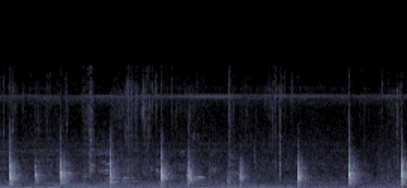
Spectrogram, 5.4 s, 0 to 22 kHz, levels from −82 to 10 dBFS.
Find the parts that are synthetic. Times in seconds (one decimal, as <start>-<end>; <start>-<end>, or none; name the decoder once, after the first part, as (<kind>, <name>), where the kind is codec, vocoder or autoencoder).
none

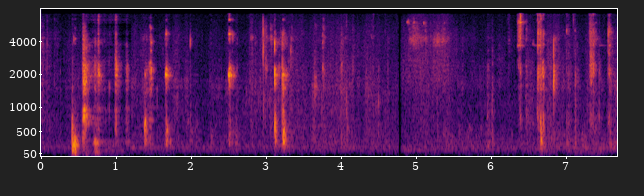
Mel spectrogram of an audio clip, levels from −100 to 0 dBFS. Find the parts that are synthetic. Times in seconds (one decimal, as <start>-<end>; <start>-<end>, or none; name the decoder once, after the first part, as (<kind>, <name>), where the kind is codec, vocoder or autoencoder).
0.6-1.2 (codec, SNAC)

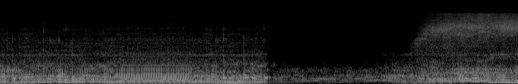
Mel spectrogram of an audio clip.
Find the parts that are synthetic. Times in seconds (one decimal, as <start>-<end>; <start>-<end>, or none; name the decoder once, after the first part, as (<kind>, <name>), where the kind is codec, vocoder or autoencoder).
0.0-1.2 (codec, SNAC); 1.9-5.2

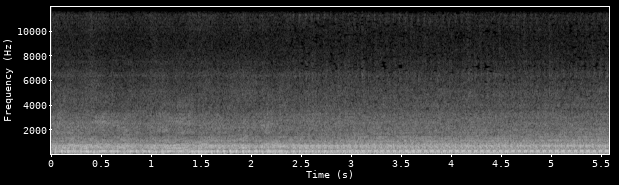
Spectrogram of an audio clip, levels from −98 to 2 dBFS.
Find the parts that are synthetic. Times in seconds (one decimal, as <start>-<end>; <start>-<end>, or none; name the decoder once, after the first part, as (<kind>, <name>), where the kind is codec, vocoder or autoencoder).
0.0-2.4 (codec, SNAC)

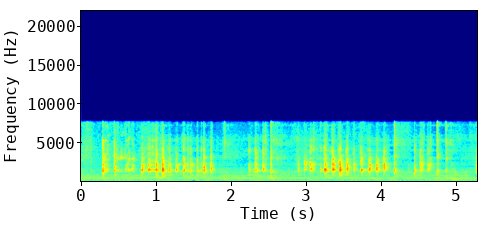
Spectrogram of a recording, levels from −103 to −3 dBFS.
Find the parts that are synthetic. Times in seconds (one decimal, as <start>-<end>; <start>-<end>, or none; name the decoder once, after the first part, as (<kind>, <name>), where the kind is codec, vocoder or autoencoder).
0.9-3.4 (codec, SNAC); 3.8-5.3

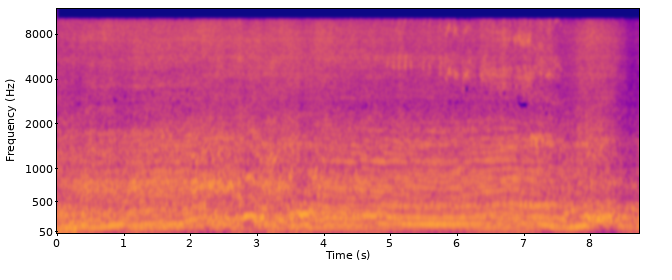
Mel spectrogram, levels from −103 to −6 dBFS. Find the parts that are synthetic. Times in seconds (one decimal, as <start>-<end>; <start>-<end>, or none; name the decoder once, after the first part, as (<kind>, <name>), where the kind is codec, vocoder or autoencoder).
2.1-4.0 (codec, SNAC); 7.6-8.7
